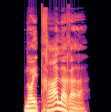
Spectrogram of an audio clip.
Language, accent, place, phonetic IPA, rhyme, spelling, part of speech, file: German, Germany, Berlin, [nɔɪ̯ˈtʁaːləʁɐ], -aːləʁɐ, neutralerer, adjective, De-neutralerer.ogg
- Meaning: inflection of neutral: 1. strong/mixed nominative masculine singular comparative degree 2. strong genitive/dative feminine singular comparative degree 3. strong genitive plural comparative degree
